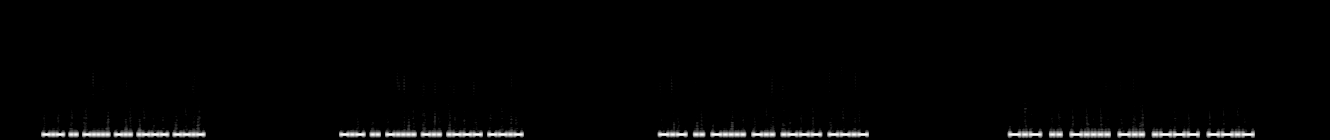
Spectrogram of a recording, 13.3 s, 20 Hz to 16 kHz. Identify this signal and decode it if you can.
Morse code, heard as a keyed tone, about 42 wpm, 700 Hz. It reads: KI6DJQ KI6DJQ KI6DJQ KI6DJQ
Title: Speed Racing - USA 2x3 Call Signs 35wpm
